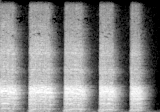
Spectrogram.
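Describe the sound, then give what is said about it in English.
Five loud, raspy quacks blown on a duck call as a five-note greeting call, evenly spaced in a quick steady rhythm with no talking, each note harsh and nasal with brief silences between. “Once that sounds good, add two quacks to the end.”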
